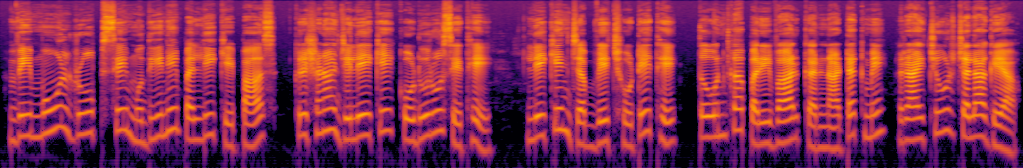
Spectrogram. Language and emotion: Hindi, neutral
